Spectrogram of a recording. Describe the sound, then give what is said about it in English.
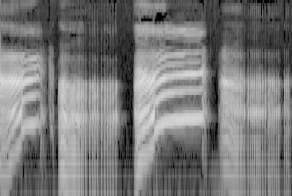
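A voice imitates a creaky swing with four strained, groaning vocal squeaks, each sliding upward in pitch, alternating between longer rising creaks and shorter rougher ones in a back-and-forth rhythm. “Hopefully our swings will be swingy and not all creaky and oily and...”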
